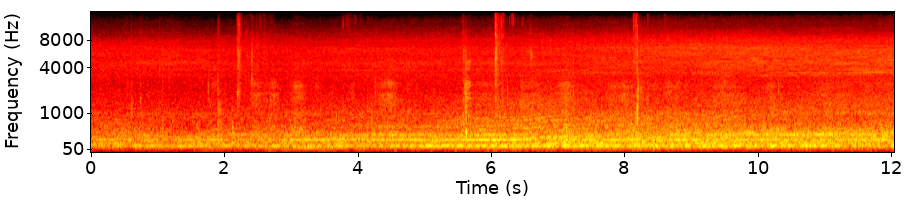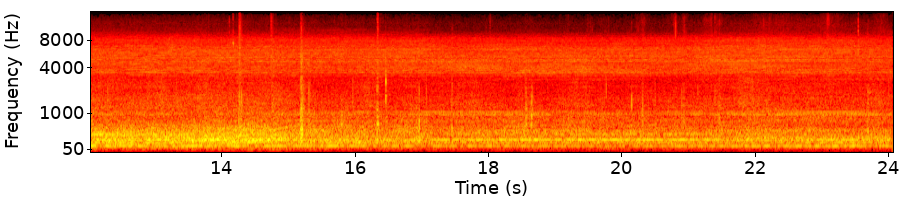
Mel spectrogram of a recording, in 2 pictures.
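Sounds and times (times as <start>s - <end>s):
air conditioner unit humming: 0.0s - 24.0s.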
